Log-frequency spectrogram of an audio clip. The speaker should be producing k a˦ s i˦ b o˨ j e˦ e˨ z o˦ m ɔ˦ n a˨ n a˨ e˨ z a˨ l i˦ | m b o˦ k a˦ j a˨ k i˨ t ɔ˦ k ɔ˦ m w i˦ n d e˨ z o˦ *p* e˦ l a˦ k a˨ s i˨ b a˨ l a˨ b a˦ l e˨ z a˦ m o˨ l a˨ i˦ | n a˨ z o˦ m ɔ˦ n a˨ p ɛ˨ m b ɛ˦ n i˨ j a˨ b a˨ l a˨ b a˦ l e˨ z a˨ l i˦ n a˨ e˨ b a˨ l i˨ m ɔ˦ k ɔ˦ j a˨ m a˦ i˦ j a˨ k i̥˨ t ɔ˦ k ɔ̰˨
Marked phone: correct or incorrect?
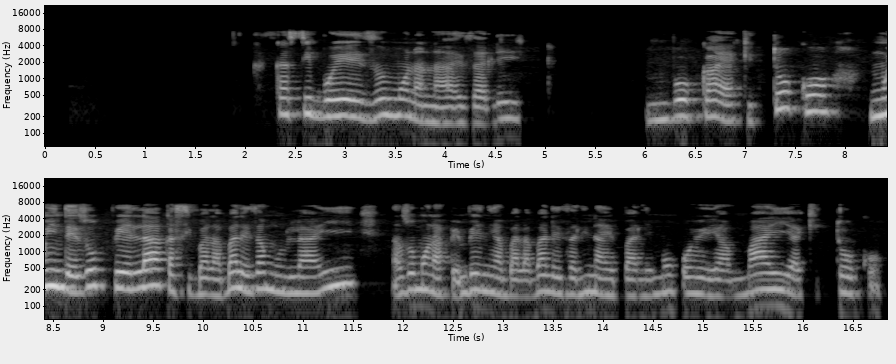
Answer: correct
